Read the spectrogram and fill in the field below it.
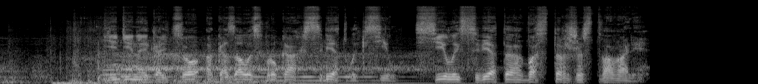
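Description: A triumphant musical fanfare plays.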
